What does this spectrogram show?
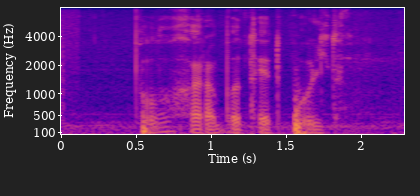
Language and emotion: Russian, neutral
